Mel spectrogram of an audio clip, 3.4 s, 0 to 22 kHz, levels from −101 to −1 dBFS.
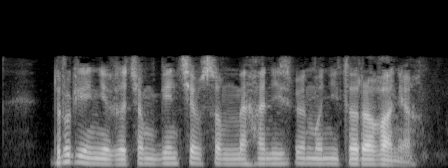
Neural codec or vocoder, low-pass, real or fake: codec, 24 kHz, 0.9 kbps, WavTokenizer, medium speech release version 1; 5.4 kHz; fake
